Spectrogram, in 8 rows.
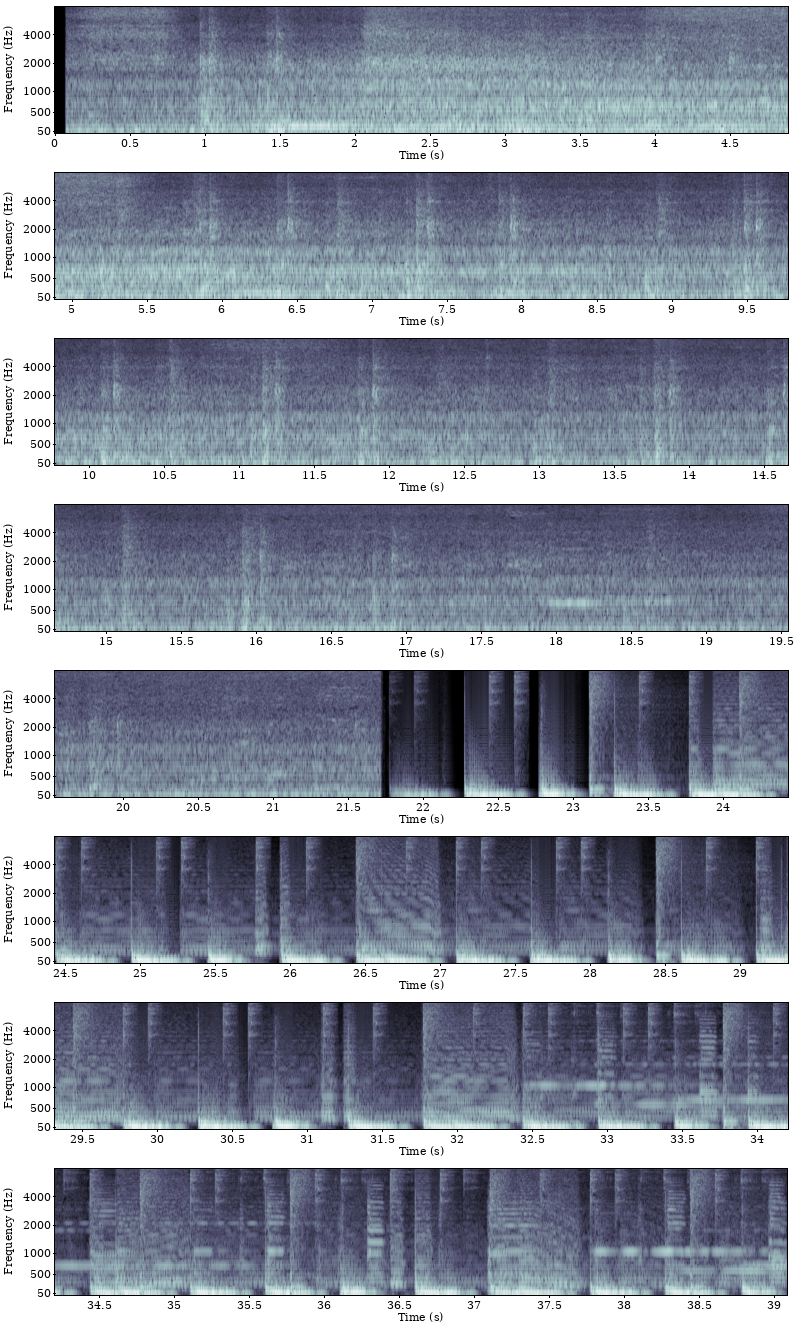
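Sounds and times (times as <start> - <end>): train rumbling past: 0.1 - 21.8
wheels clacking over rail joints: 0.9 - 1.8, 3.0 - 17.3.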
